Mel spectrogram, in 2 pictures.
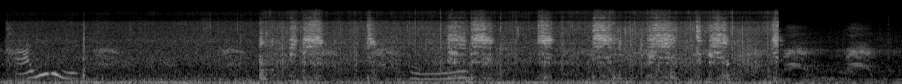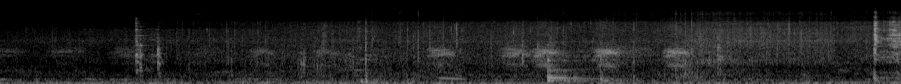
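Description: Ginger and garlic frying for a street-food vegetable pilaf, a steady close sizzle with stirring scrapes throughout. It shifts and softens partway through, and a voice speaks over it.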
